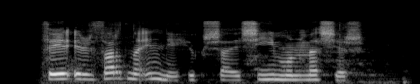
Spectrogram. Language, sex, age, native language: Icelandic, female, 14, Icelandic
